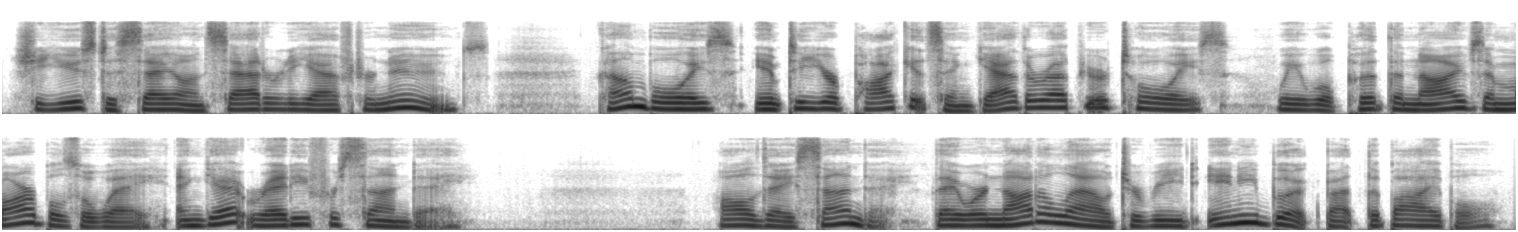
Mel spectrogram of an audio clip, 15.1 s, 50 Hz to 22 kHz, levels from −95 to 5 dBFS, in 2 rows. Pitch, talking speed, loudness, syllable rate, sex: 175 Hz, 175 wpm, -17 LUFS, 4.9 syllables/s, female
